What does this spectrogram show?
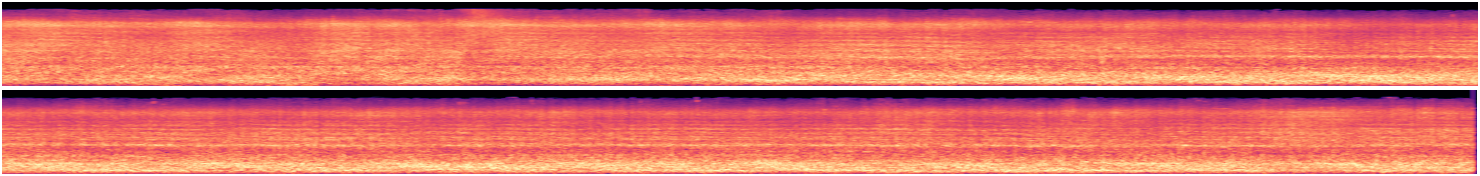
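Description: Passenger coaches rolling past close by: a loud, steady rush of steel wheels running on the rails, with faint high ringing notes running through it.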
